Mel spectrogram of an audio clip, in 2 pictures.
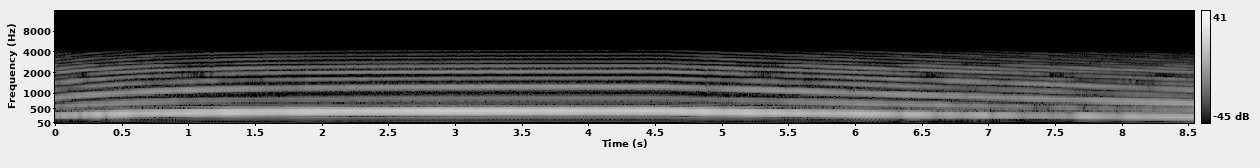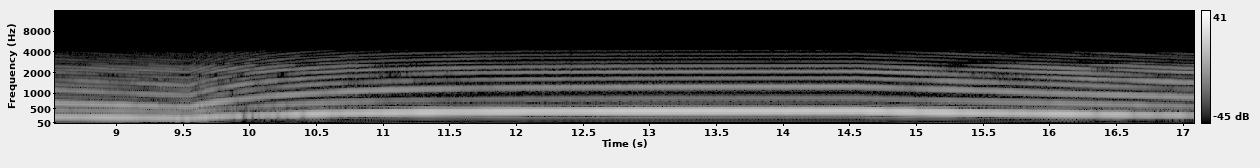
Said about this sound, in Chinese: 内政部警政署在我国沿海地区设置有海啸警报台，当听到像这样长度持续5秒、间隔5秒、重复至少2次的警报声响时，代表海啸再过不久就要来袭了。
